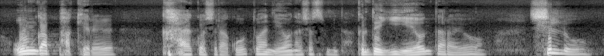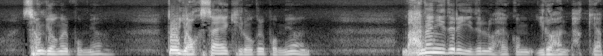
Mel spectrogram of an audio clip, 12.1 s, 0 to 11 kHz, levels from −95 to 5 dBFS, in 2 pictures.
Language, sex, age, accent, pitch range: Korean, male, 40-59, native, 115-155 Hz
